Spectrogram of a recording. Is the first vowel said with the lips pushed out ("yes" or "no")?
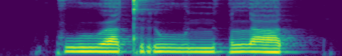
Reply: yes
